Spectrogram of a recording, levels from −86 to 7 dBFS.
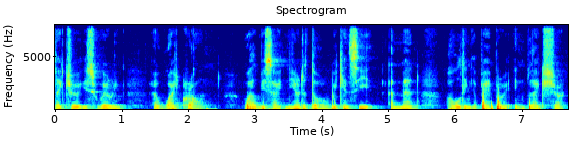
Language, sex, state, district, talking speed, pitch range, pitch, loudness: English, male, Nagaland, Kohima, 170 wpm, 95-105 Hz, 95 Hz, -26 LUFS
